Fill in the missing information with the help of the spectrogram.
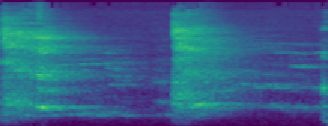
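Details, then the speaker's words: Child coughing a lot today while sick; a few days earlier he had a sort of asthma attack treated with Ventolin; cough. "tous beaucoup aujourd'hui mais il a fait une sorte de crise d'asthme il y a quelques jours"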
